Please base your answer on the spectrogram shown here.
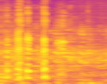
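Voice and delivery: high squeaky burst of laughter; a high breathy laugh at the absurd idea. Real, not acted. Laughing at imagined Bezos claim.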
